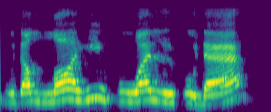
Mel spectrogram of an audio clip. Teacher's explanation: H yang dari pangkal tenggorokan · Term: H besarnya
